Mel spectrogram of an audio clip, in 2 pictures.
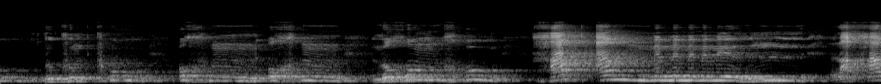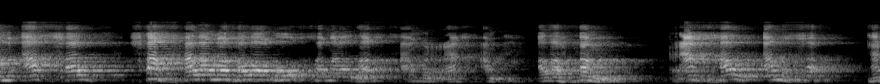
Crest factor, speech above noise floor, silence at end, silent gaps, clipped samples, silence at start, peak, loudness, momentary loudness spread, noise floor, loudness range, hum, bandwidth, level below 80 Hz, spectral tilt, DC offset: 22 dB; 22 dB; 0 s; none; under 0.1%; 0 s; -4 dBFS; -24 LUFS; 17 LU; -46 dBFS; 9 LU; none; 8 kHz; -76 dBFS; -3.5 dB/octave; under 0.1%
